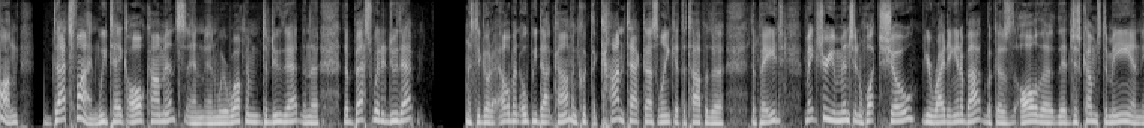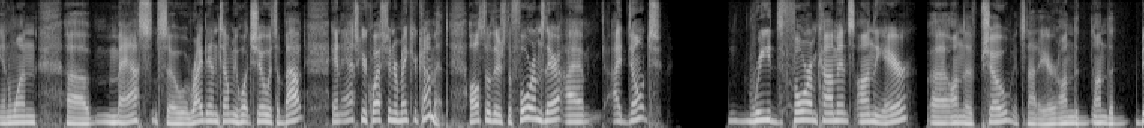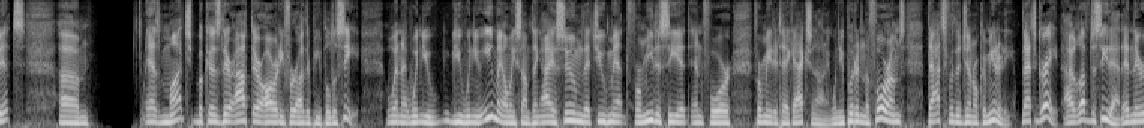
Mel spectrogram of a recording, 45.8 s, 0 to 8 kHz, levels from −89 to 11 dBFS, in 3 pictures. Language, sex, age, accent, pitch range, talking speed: English, male, 30-49, American, 135-175 Hz, 220 wpm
